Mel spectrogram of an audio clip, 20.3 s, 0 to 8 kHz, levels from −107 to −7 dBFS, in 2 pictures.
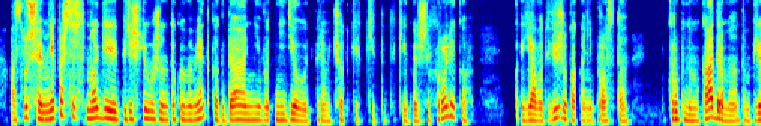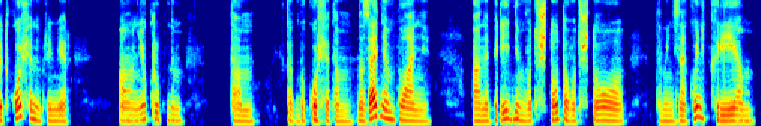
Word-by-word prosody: А, 165 - -3
слушай, 185 0 +4
мне 185 +5 +5
кажется, 265 -2 +1
щас 215 - -2
многие 205 -1 +6
перешли 180 +2 0
уже 180 -2 +1
на 160 - -3
такой 170 0 -2
момент, 175 - 0
когда 160 +1 +1
они, 160 -1 0
вот, 155 0 -4
не 160 -1 -2
делают, 145 -5 +2
прям, 130 -1 -8
чётких - - -7
каких-то - - -18
таких 135 - -13
больших 135 +5 -5
роликов. 220 - 0 0.6
К - - -14
я, 155 +1 +3
вот, 140 -2 -5
вижу, 195 +1 0
как 150 -1 -5
они 145 0 -8
просто 140 - -5 0.5
крупным 160 -6 0
кадром, 185 -2 +6
она, 135 - -5
там, 135 - -11
пьёт 160 +3 +1
кофе, 235 -5 +2
например, 135 -5 -4 0.7
а - - -3
у 140 - -6
неё 145 +5 -2
крупным 150 -5 -7 0.6
там, 130 0 -7 0.4
как 140 -1 -8
бы, 145 - -7
кофе, 155 +1 +2
там, 125 -1 -9
на 140 - -1
заднем 205 - +6
плане, 140 -5 -2 0.5
а 140 0 -1
на 135 0 -4
переднем 165 +2 -1
вот 140 0 -7
что-то 170 0 +1
вот, 135 -2 -7
что 145 -2 -2 0.4
там, 135 - -10
я 135 - -6
не 130 - -9
знаю, 135 0 -4
какой-нибудь 215 - +1
крем. 140 -1 -1
155 Hz, 180 wpm, -25 LUFS, 140-175 Hz, 0.7 s, многие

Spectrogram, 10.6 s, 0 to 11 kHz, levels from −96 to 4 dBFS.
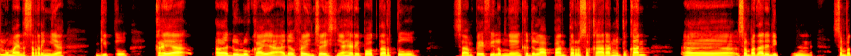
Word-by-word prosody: lumayan 185 - 0
sering, 210 -6 -1
ya, 130 0 -1 0.4
gitu. 160 -3 -3 0.3
Kayak, 185 -1 +4 0.4
eee, 185 -1 +4
dulu 195 +4 +2
kayak 165 -2 +1
ada 160 0 +1
franchise-nya 165 0 0
Harry 165 0 +2
Potter, 170 +4 +1
tuh, 150 -6 0 0.5
sampai 155 +1 -1
filmnya 165 -1 0
yang - - -8
ke-8 155 +4 +2
terus 205 +2 0
sekarang 170 +5 +2
itu, 230 - -6
kan, 260 0 +2 0.5
eee, 175 +1 +2
sempat 210 0 +1
ada 200 - +4
di 195 - 0
pin 220 0 -4 0.3
sempet 210 - -1
175 Hz, 150 wpm, -21 LUFS, 160-195 Hz, 0.5 s, Kayak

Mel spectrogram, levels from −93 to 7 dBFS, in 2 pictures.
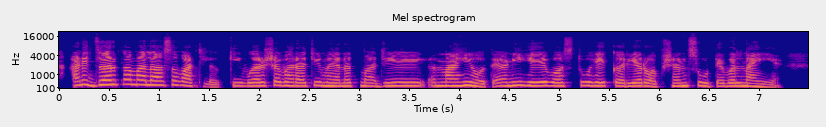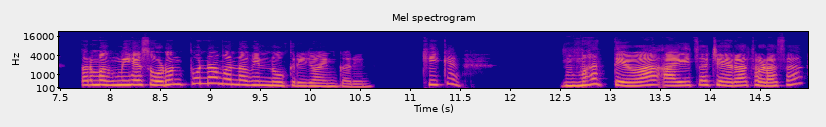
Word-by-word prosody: आणि 295 +4 0
जर 315 +2 +4
का 340 - -1
मला 310 -2 +2
असं 285 +1 -6
वाटलं 230 - -4
की 235 0 -7
वर्षभराची 240 0 -1
मेहनत 230 0 -1
माझी 235 +2 -2
नाही 245 +1 +4
होत 195 -7 -1
आहे 220 - -5
आणि 245 +2 +1
हे 245 0 +3
वस्तू, 240 +1 -4
हे 235 -1 +1
कॅरियर 225 0 -1
ऑप्शन 215 +3 -2
सुटेबल 220 -2 -3
नाहीये, 190 -8 -2 0.5
तर 300 - 0
मग 305 -2 +4
मी 300 - +6
हे 310 - +3
सोडून 310 +2 +1
पुन्हा 405 +1 +1
मग 355 -2 +1
नवीन 290 -3 0
नोकरी 245 -2 -2
जॉइन 210 -2 -2
करीन, 185 -1 -10 0.6
ठीक 320 +3 -3
आहे?" 350 -4 -6 1.2
मग 295 +9 +4 0.2
तेव्हा 255 +1 +4 0.2
आईचा 265 +3 0
चेहरा 255 -3 +2
थोडासा 250 +3 0
245 Hz, 155 wpm, -22 LUFS, 225-290 Hz, 1.2 s, मी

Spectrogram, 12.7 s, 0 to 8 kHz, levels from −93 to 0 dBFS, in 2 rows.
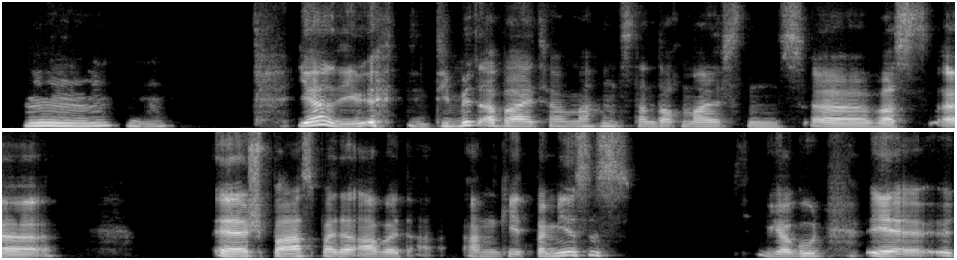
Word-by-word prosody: Mhm, 175 0 +2
mhm. 150 +1 -12 0.8
Ja, 195 +4 +6
die, 145 +4 -2
äh 195 - +9 0.2
die 155 -1 -9
Mitarbeiter 150 -5 0
machen's 150 +1 -10
dann 135 -2 -8
doch 140 0 -5
meistens, 130 -3 -7
äh - - -2 0.4
was, 120 -1 -1
äh 120 +2 +2 1.1
äh, 145 -3 +7
Spaß 150 -1 +2
bei 145 - 0
der 135 0 0
Arbeit 130 0 -2
a - - -21
angeht. 135 0 -8
Bei 145 - -1
mir 180 +7 0
ist 200 +2 -4
es 195 -1 -8 0.8
ja 140 - -2
gut, 155 +2 -4 0.2
äh, 390 -1 +2
145 Hz, 130 wpm, -21 LUFS, 135-170 Hz, 1.1 s, äh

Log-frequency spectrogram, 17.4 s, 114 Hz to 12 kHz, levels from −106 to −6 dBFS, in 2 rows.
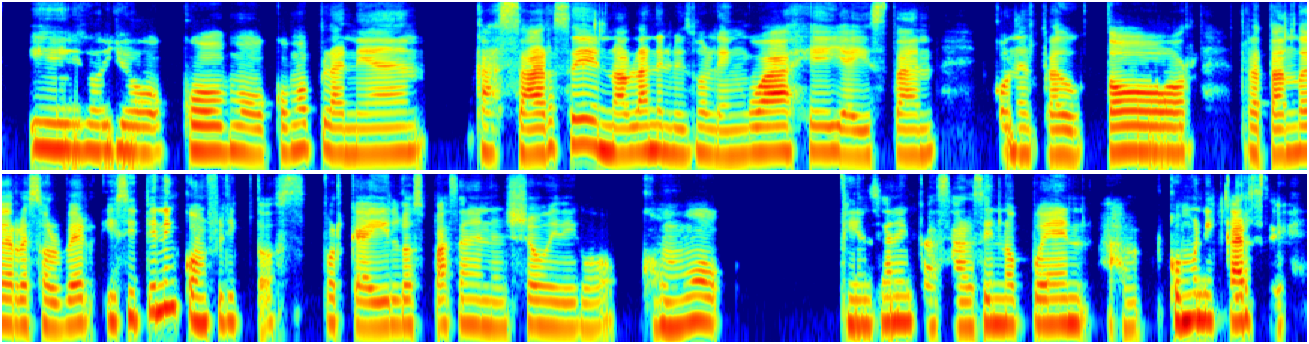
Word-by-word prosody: Y 210 0 0
digo 200 0 -2
yo, 195 -1 -2
¿cómo 195 -2 +1
cómo 205 +2 -3
planean 185 +1 -2 0.3
casarse, 200 +5 +3
no 195 -3 +3
hablan 195 +2 +4
el 190 -1 -2
mismo 185 +1 -5
lenguaje, 190 +3 +4
y 195 -1 -2
ahí 170 -1 -1
están 180 +1 -3 0.3
con 195 -1 -3
el 185 0 -6
traductor 190 +2 +3 0.3
tratando 185 +1 +1
de 190 - +4
resolver, 185 +1 -1
y 205 -1 -4
sí 225 +1 -3
tienen 270 +6 +2
conflictos 205 +2 -4
porque 195 -2 -4
ahí 175 +1 +1
los 185 0 -5
pasan 190 +1 -3
en 180 -1 -5
el 175 0 -8
show 185 0 -3
y 175 - -4
digo, 170 +3 -9
¿cómo 185 +3 -2 0.8
piensan 195 +1 -2
en 205 - 0
casarse 180 -1 -4
y - - -1
no 185 -1 -2
pueden 190 0 0
hab 170 +1 -9 0.2
comunicarse? 210 -1 +3
190 Hz, 150 wpm, -24 LUFS, 180-200 Hz, 0.8 s, hablan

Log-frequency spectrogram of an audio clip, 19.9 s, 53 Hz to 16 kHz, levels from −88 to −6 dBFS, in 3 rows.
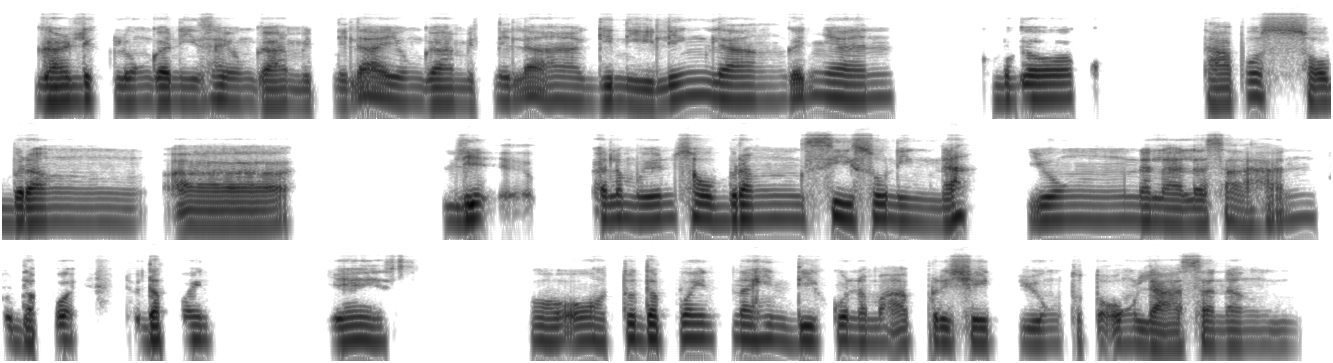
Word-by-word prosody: garlic 135 +1 +3
longganisa 130 +1 +1
yung 125 -1 -5
gamit 115 -1 -2
nila, 115 - +1
yung 130 - -2
gamit 120 -1 -1
nila, 135 0 -2
giniling 135 +6 -1
lang 140 -1 0
ganyan, 155 -2 0 0.5
kumbaga. 145 +2 +3 0.7
Tapos 120 +7 -1
sobrang, 130 +1 +3 0.6
ah, 115 0 +1 0.8
li 150 +3 +5 0.5
alam 155 0 +3
mo 145 - +2
yun 150 +1 +1
sobrang 155 0 +3
seasoning. 150 -5 +2
Na 155 +7 +4 0.3
yung 145 0 -1
nalalasahan, 125 +3 -1
to - - 0
the 130 - +1
point 155 - +2 0.2
to - - -10
the 145 - +7
point, 155 -1 -2 0.6
yes, 145 -1 -1 0.5
oo, 145 0 +1
to - - +2
the 160 - +7
point 165 -1 +1
na 160 - +2
hindi 145 -1 +1
ko 150 +1 +2
na 135 - -2
ma-appreciate 135 0 0
yung 125 0 -3
totoong 130 0 -3
lasa 115 +2 +1
ng, 120 0 -8
140 Hz, 130 wpm, -23 LUFS, 125-150 Hz, 0.8 s, the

